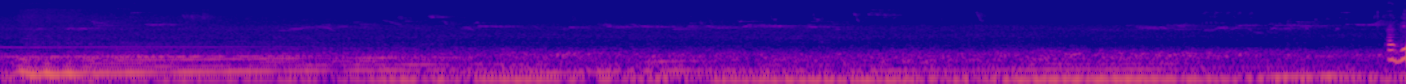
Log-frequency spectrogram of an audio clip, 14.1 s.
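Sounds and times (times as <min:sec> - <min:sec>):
low background rumble: 0:00.0 - 0:14.0
small birds chirping: 0:00.0 - 0:14.0.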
